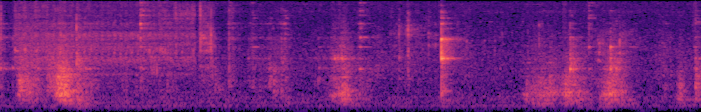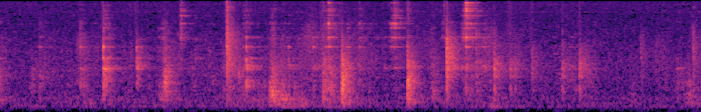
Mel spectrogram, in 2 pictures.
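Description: Irregular clicks, knocks and light rattles of hands handling a PTZ dome camera's plastic housing, cables and small tools on a wooden table.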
